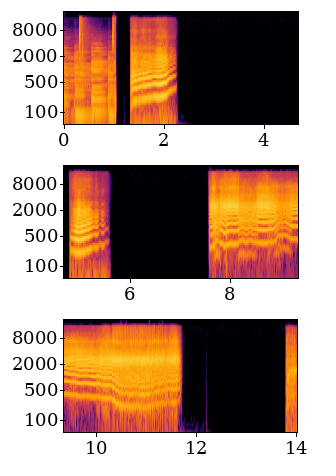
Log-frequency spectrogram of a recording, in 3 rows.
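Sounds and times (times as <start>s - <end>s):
fart sounds: 1.3s - 2.3s, 4.8s - 5.6s, 7.6s - 11.8s, 13.8s - 14.0s.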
